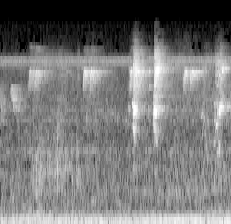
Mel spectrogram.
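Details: Yellow-rumped cacique in the Brazilian Amazon giving a varied sequence: thin whistled notes, then two loud sharp chock notes about a third of a second apart, with more whistles after.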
